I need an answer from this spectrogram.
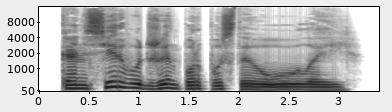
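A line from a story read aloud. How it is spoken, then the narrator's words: Tender cooing. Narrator (Russian): с нежностью проворковал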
